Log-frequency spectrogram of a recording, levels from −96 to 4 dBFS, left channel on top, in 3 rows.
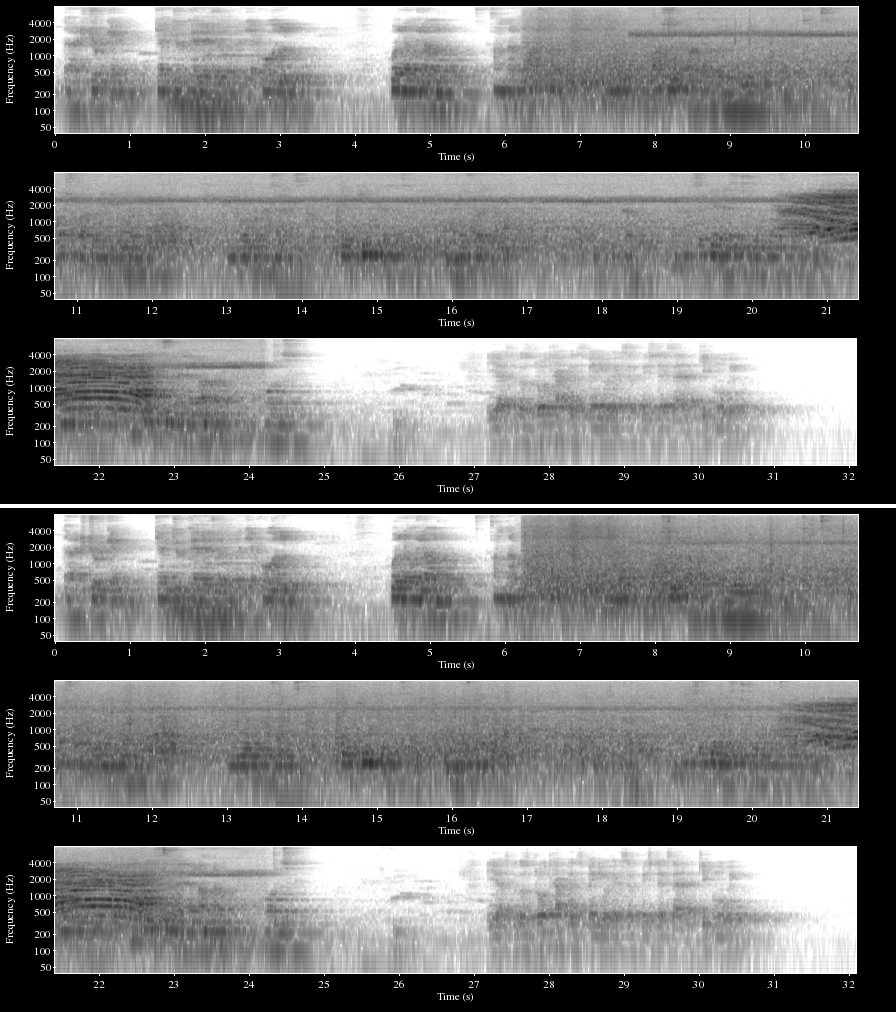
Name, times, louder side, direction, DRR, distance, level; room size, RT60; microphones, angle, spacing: voice 1, 0.1-3.4 4.5-5.4 5.8-16.9 17.8-21.2 21.4-22.0 22.4-24.6, right 1 dB, 15° right, -6 dB, 1.5 m, -31 dB
Train, 6.2-23.1, right 4 dB, 80° right, 0.7 m, -33 dB
sound 1, 7.6-24.2, left 3 dB, 65° left, 1.3 m, -25 dB
voice 2, 27.2-30.5, equal, 35° right, -5 dB, 3.5 m, -41 dB
12.5 x 5.7 x 6.9 m, 1.2 s
head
